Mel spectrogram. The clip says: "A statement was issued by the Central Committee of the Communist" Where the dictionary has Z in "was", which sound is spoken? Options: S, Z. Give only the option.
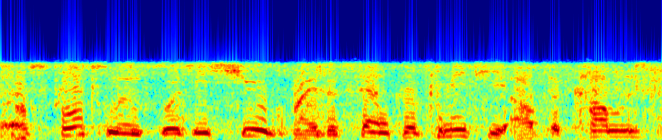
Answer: Z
